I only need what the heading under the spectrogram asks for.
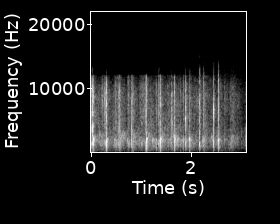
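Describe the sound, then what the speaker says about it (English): A small group at a college board of regents meeting gives a brief round of applause, individual claps clearly distinguishable and uneven, moderately near, fading slightly toward the end. "we want to applaud her at her new role"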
